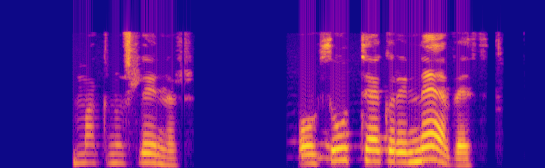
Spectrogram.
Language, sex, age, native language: Icelandic, female, 30-39, Icelandic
